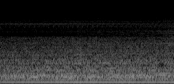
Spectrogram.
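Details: Carver Fanmaster 12 V hot-air heater fan in a 1996 Swift caravan, after repair following tripping and the fan running only at slow speed: steady low hum with an even airy rush, no knocking or scraping; the motor runs normally but quite hot.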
